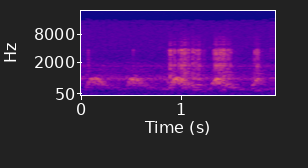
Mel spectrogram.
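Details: Home fetal Doppler at 20 weeks of pregnancy, gel on the bump, baby moving: rapid, regular whooshing pulses about 140 a minute, a normal fetal heartbeat.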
